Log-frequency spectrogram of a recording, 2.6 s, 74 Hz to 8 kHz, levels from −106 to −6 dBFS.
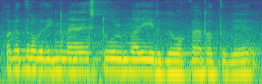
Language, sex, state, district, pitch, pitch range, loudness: Tamil, male, Tamil Nadu, Namakkal, 145 Hz, 135-150 Hz, -13 LUFS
